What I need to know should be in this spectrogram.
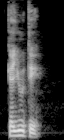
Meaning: to metal (a road)
- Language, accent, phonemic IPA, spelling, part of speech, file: French, France, /ka.ju.te/, caillouter, verb, LL-Q150 (fra)-caillouter.wav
